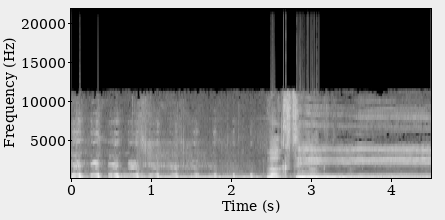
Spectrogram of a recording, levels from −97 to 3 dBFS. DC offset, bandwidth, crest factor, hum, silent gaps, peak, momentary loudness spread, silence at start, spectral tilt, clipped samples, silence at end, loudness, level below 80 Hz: under 0.1%; 12 kHz; 12 dB; none; none; 0 dBFS; 12 LU; 0 s; -4.5 dB/octave; 0.3%; 0 s; -13 LUFS; -34 dBFS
